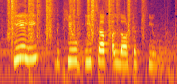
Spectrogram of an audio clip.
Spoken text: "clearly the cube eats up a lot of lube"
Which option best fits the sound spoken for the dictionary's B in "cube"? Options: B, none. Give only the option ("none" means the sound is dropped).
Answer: B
